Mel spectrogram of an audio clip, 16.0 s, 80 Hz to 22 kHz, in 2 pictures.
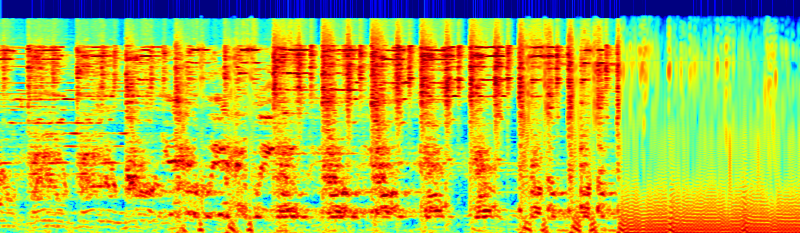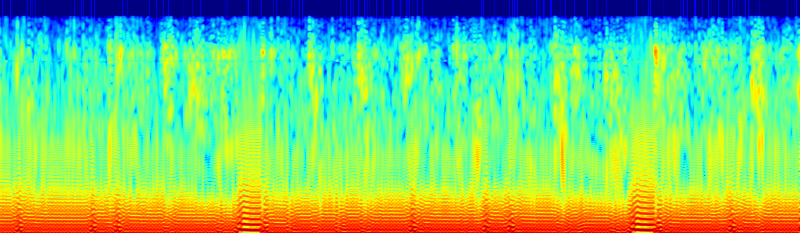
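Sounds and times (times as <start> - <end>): bass-heavy electronic music: 0.0 - 16.0.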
